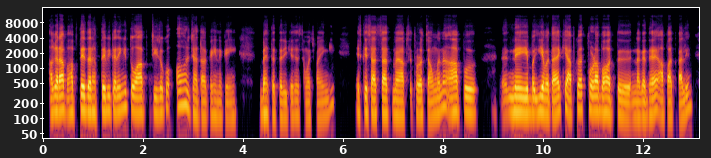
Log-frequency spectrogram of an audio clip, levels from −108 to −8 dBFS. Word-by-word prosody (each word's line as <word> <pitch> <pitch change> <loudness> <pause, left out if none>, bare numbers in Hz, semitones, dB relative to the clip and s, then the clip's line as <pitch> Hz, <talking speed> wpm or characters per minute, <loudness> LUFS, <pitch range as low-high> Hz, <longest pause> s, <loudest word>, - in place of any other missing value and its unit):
अगर 140 +2 +4
आप 145 -3 +6
हफ्ते-दर-हफ्ते 135 0 +3
भी 140 +1 -3
करेंगी, 140 +5 -1
तो 150 -4 0
आप 130 0 +3
चीज़ों 130 0 -3
को 165 +4 -8
और 180 -1 -2
ज़्यादा 115 -4 -5
कहीं 115 +1 -9
न 110 - -10
कहीं 105 +1 -9 0.5
बेहतर 125 -2 -3
तरीके 110 0 -5
से 115 0 -8
समझ 105 -1 -11
पाएँगी। 115 - -10 0.5
इसके 130 - -1
साथ-साथ 125 +1 +2
मैं 120 -1 0
आपसे 115 0 -3
थोड़ा 120 0 +2
चाहूँगा 120 +2 -4
ना 175 +5 -3
आप 135 +1 +1
अ, 130 -1 +5 0.6
ने 130 +2 +2
ये 130 - +6
ब 130 0 -1
ये 140 - +7
बताया 125 +1 +3
कि 140 - -2
आपके 150 +5 +1
पास 150 - +1
थोड़ा-बहुत 135 -3 +3
नगद 110 0 -2
है 125 +3 +2
आपातकालीन, 115 - -2
125 Hz, 185 wpm, -23 LUFS, 115-135 Hz, 0.6 s, ये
